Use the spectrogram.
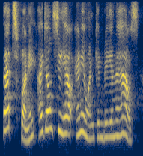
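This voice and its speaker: A woman's voice: high voice, animated, a little fast, a little hiss or hum. An actress playing a domineering, hard-headed, scornful woman, bossy and impatient, in the style of a 1930s radio horror play. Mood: wary, dismissive. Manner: bossy, sharp-tongued, impatient.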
